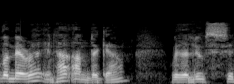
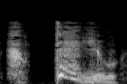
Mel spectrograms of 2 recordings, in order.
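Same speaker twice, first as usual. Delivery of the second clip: gasped. Acted. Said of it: "she gasped".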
